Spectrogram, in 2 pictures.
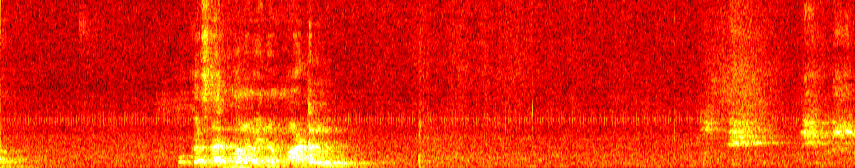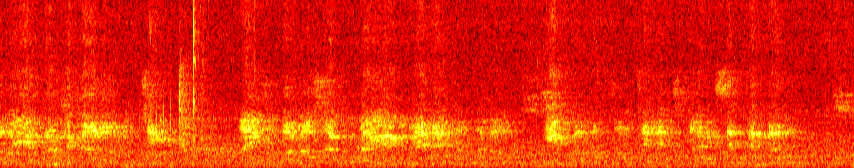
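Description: A middle-aged man speaks steadily, close by.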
